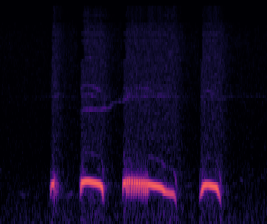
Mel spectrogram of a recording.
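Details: Vietnamese trapping decoy, a spotted dove, calling at length: four low hollow notes within about two seconds. A clipped opener and an even coo come first, then a long sliding-down croo and a rounded final coo, with a faint high whine behind.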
